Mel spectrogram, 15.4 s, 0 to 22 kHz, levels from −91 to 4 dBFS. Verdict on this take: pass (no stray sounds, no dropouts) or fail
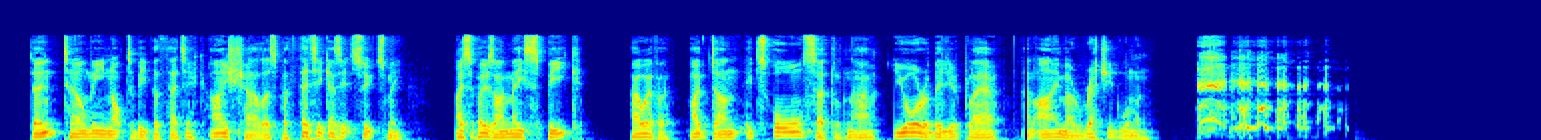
fail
